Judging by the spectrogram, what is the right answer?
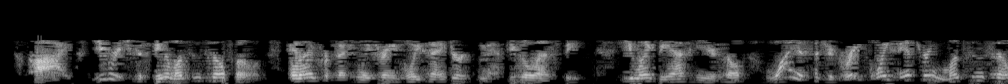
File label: Voicemail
